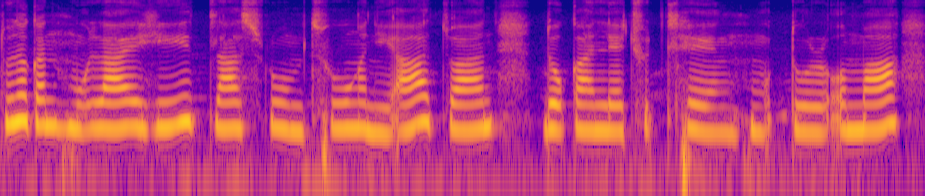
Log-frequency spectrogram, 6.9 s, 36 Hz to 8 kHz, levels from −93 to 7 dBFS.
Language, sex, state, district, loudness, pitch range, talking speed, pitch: Mizo, female, Mizoram, Aizawl, -16 LUFS, 220-245 Hz, 155 wpm, 230 Hz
